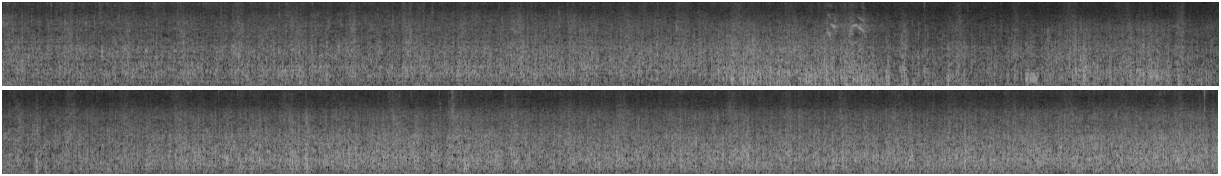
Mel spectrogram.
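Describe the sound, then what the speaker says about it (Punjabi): Monsoon rain falls steadily on a Punjab village, a dense, even hiss of drops on surfaces continuing without pause, with faint birds in the background. "ਹੌਲੀ ਹੌਲੀ ਘਟ ਰਿਹਾ ਮੀਂਹ ਹੁਣ"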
